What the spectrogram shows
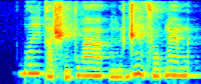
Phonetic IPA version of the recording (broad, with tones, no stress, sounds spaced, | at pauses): ɡʷ iː˦ ɡ a˨ ʃ ĩ˨˦ t w ã˦ | ŋ ɨ˨ d͡ʒ ĩ˦˨ s o˧ ɓ ɛ̃˦ m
